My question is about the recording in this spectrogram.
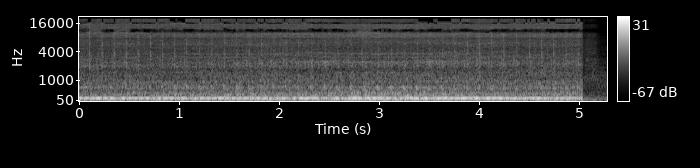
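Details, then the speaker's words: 1965 Mustang 289 V8 at idle: a light, quick ticking rides on the steady idle. Valve train tick, with a rocker arm feeling loose; valves need adjusting starting from cylinder one at TDC. "And listening to it, I really do think it is a valve train."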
